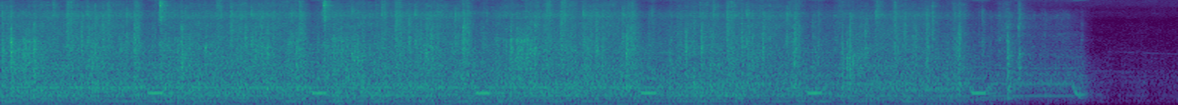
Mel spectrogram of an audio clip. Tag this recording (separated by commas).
Printer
